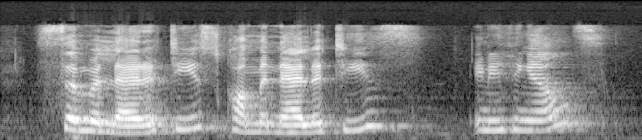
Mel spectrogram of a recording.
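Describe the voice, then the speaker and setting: A high-pitched woman's voice with audible room echo. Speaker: professional speaker and inclusion specialist. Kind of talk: conference talk. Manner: fast; interactive.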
